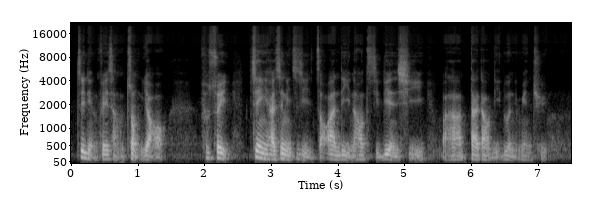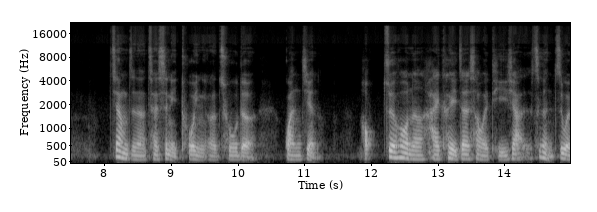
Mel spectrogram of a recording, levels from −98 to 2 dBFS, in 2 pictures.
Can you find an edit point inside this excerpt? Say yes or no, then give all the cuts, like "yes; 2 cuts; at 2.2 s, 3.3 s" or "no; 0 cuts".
no; 0 cuts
